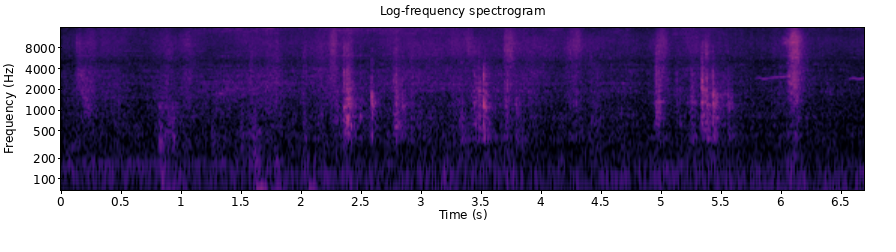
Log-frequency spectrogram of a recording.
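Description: A person sitting down on a sofa with a soft low thump, then handling and rummaging in a canvas tote bag: a string of short rustles and light knocks.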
